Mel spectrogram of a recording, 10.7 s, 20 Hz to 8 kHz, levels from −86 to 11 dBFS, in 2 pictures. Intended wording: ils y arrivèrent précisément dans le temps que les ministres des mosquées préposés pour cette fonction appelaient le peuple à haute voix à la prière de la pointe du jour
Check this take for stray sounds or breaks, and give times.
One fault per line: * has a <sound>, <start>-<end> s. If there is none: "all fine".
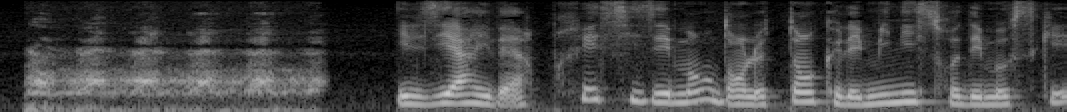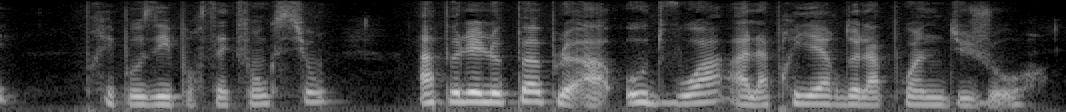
* has a bark, 0.1-1.7 s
